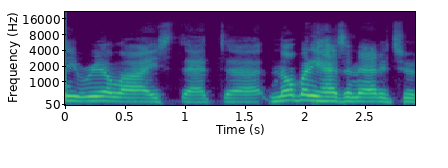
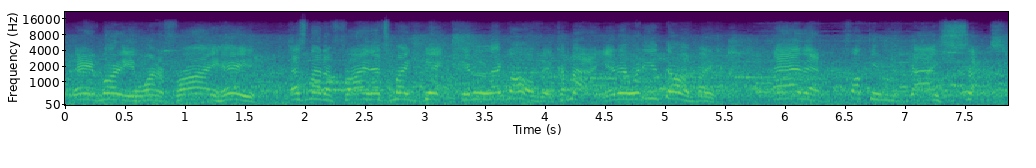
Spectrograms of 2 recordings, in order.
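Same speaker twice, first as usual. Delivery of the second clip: raised rowdy spectator chatter; baseball crowd heckler; 3 semitones higher, 4 dB louder than usual. Acted. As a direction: heckle from the stands. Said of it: "you'll usually hear something like".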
